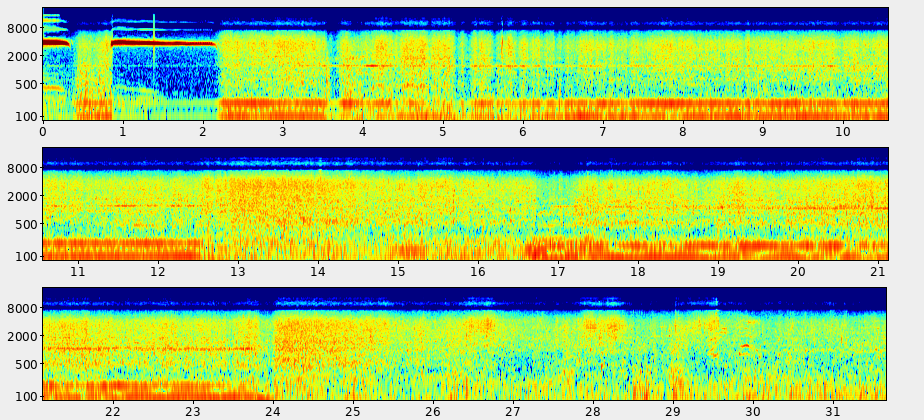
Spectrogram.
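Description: Two short, shrill whistle blasts, then a motorboat engine humming steadily under wind and rushing water. The engine drops away a little before halfway, comes back a few seconds later and stops about four-fifths of the way through, leaving wind and water.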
